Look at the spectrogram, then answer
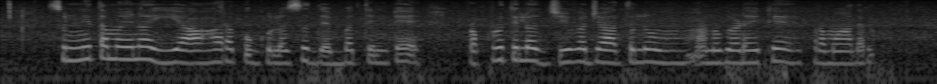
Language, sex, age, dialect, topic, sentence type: Telugu, female, 18-24, Central/Coastal, agriculture, statement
